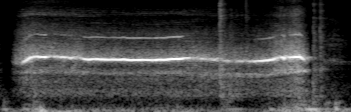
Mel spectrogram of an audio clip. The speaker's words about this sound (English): That was a weak one. Fuck this podcast. Fuck my whistle.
